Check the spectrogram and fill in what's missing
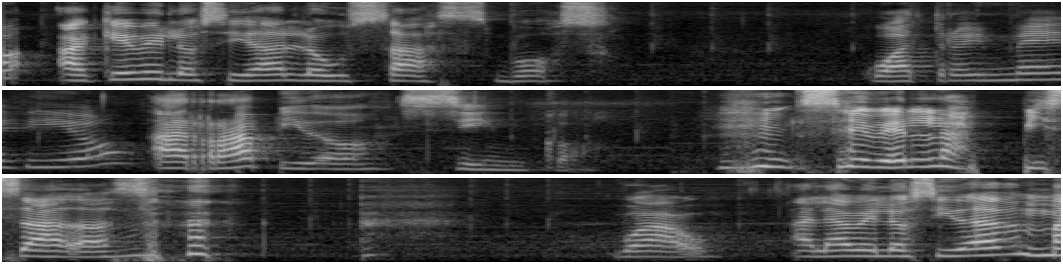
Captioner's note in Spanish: risas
